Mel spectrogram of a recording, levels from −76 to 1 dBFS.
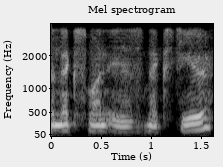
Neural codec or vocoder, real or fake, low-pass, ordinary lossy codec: codec, 16 kHz, 4 kbps, FreqCodec, larger model; fake; 3.6 kHz; Opus, 32 kbps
